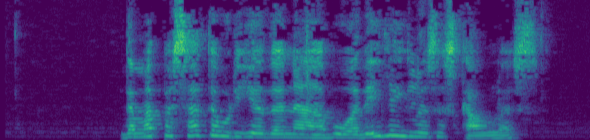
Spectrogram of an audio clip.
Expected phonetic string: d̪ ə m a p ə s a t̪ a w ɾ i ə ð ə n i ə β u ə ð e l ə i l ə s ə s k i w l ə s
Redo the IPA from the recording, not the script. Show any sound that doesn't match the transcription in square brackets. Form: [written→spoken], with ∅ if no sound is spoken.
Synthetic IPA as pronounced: d̪ ə m a p ə s a t̪ [a→ə] w ɾ i ə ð ə n [i→a] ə β u ə ð e [l→ʎ] ə i l ə [s→z] ə s k [i→a] w l ə s

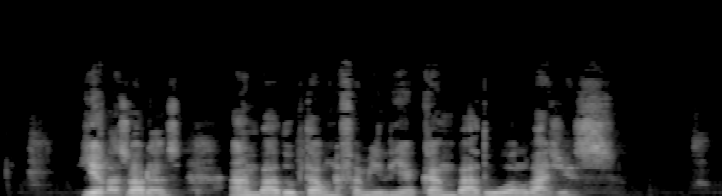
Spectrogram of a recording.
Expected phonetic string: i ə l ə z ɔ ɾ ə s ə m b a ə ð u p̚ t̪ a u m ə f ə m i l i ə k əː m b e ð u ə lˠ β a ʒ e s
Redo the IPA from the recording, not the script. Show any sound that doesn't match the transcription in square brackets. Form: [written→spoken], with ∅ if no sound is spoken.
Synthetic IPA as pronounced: i ə l ə z ɔ ɾ ə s ə m b a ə ð u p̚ t̪ a u [m→n] ə f ə m i l i ə k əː m b [e→a] ð u ə lˠ β a ʒ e s

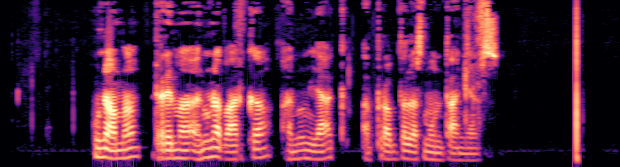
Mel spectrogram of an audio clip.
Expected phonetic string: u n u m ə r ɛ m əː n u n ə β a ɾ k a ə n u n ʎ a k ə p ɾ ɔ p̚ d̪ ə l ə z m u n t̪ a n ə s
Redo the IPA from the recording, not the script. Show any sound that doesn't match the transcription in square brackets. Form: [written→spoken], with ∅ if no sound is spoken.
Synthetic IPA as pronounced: u n [u→ɔ] m ə r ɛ m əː n u n ə β a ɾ k [a→ə] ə n u n ʎ a k ə p ɾ ɔ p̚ d̪ ə l ə z m u n t̪ a [n→ɲ] ə s

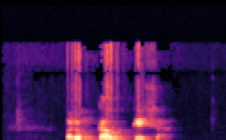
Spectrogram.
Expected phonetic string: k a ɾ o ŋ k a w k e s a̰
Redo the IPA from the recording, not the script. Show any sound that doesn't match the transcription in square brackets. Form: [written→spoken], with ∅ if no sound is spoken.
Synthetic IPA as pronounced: [k→p] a ɾ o ŋ k a w k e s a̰

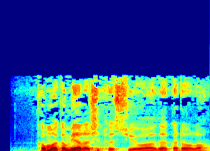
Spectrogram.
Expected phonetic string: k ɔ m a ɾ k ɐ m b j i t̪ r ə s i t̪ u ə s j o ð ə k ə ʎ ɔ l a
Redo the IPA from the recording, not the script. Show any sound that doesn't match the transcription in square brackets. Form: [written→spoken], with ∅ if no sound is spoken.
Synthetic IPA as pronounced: k ɔ m a [ɾ→∅] k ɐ m b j [i→a] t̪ [r→l] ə s i t̪ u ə s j o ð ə k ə [ʎ→ɾ] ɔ l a

